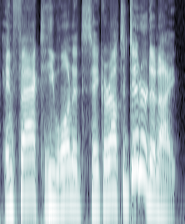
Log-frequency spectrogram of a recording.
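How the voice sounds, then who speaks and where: A man with a fairly high voice recaps a TV episode for a podcast, scene by scene, often laughing at his own asides. He sounds close to the mic in a dry, dead room. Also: big pitch swings, fast talker, dry recording. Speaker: podcast co-host. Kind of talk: casual rewatch podcast recap.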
